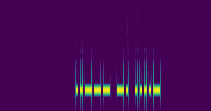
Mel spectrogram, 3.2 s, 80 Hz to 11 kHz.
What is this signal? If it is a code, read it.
Morse code, heard as a keyed tone, about 34 wpm, 700 Hz. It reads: 2N4
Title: Common Cut Numbers - 3-Digit 35wpm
